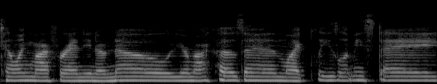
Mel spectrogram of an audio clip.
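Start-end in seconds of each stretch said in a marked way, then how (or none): 1.0-4.4 slow, crying, tearful pleading voice. Retelling how a woman cried to the speaker's friend, imitating a crying plea. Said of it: "Irma Jean starts crying".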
